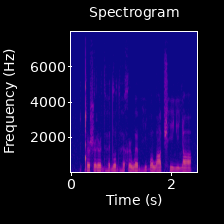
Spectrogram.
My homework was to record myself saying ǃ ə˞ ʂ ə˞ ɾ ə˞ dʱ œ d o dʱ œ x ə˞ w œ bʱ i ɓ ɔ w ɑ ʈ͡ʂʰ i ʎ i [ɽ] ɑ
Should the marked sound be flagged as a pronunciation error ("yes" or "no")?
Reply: yes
